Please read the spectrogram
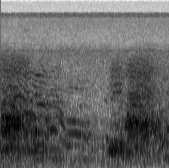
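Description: A large group of young schoolchildren shouting together in unison in short bursts: one trails off in the first half-second and another comes about a second and a half in.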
